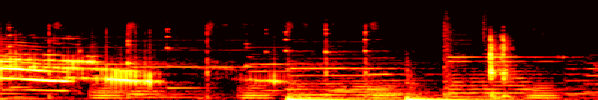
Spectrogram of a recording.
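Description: A cat meows briefly near the start within the video game Gensou no Keifu, over quiet game music with ticking, tapping clicks and no speech.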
